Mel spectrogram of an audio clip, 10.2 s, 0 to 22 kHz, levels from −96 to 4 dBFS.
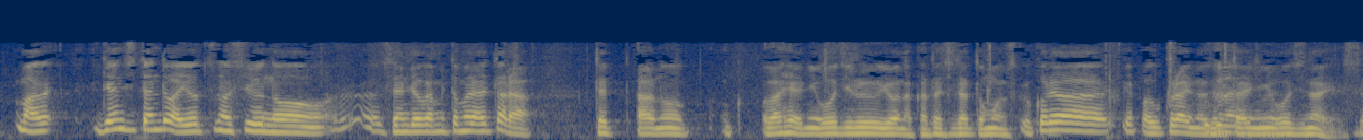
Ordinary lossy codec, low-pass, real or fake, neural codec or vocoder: MP3, 32 kbps; 7.2 kHz; real; none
